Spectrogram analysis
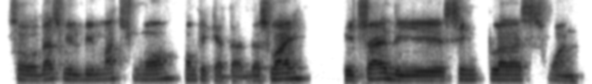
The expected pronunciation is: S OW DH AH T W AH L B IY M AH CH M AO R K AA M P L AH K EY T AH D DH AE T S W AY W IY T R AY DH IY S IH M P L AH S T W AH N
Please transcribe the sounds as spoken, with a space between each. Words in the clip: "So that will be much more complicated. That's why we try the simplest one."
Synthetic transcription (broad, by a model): S OW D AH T W AH L B IY M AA CH M AO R K AA M P L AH K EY T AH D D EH T S W AY W IY T R AY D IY S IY M P L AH S W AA N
